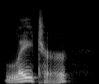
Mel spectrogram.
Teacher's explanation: So a word like later has a voiced A sound before the T and a voiced A sound after the T. So in order to pronounce that word that way, a speaker has to constrict and activate the vocal folds to make the A sound.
